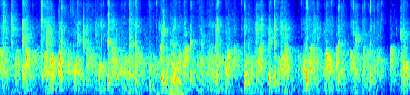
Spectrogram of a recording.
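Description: Sustained applause from an audience at an evening book talk in Bristol on Is Socialism Still Possible in Britain, welcoming the speaker, with dense overlapping claps at a steady loud level throughout and faint voices mixed in underneath.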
